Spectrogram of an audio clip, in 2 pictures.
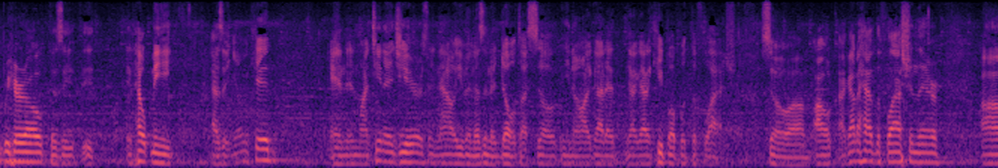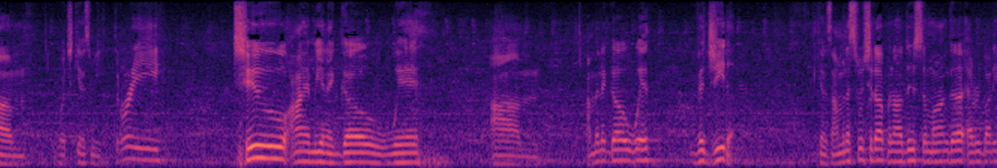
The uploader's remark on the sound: LIVE from the FINAL Wizard World Chicago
